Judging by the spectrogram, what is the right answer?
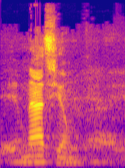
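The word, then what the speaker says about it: Nasion: Nación.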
